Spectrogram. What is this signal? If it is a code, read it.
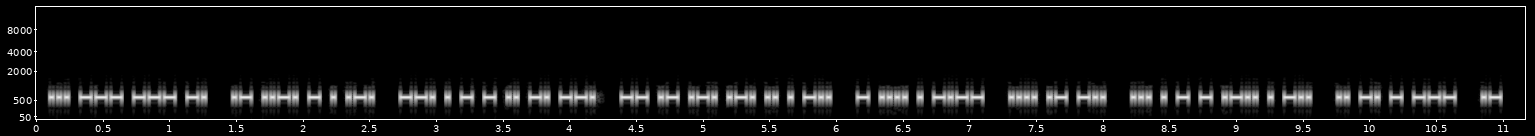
Morse code, heard as a keyed tone, about 42 wpm, 600 Hz. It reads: SOON AFTER GETTING MARRIED THEY HAD SETTLED INTO A
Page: Romanen Never af Ken Follet på engelsk.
